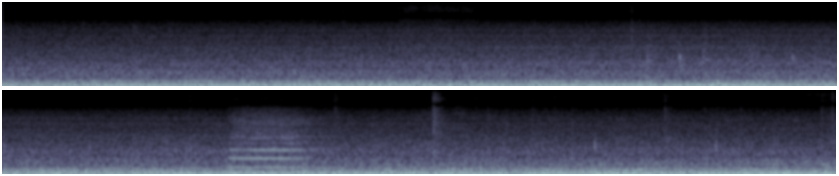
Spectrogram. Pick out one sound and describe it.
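A vehicle's engine rumbles steadily from inside.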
